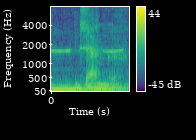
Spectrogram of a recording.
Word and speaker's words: Django: Django. – Sai come si scrive? – D-J-A-N-G-O. La D è muta.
